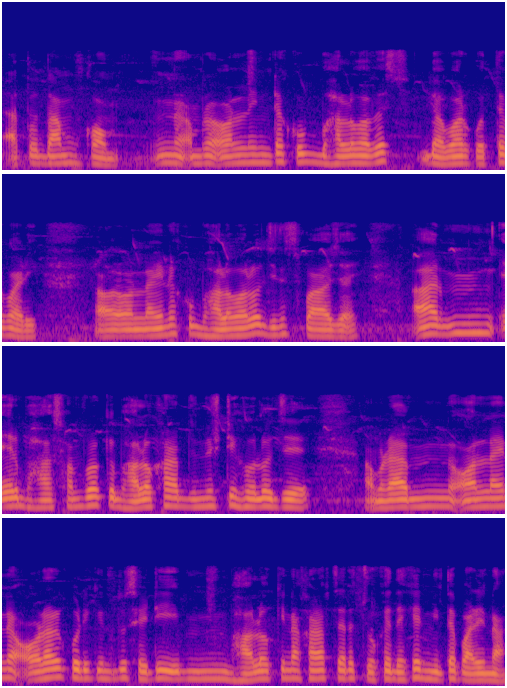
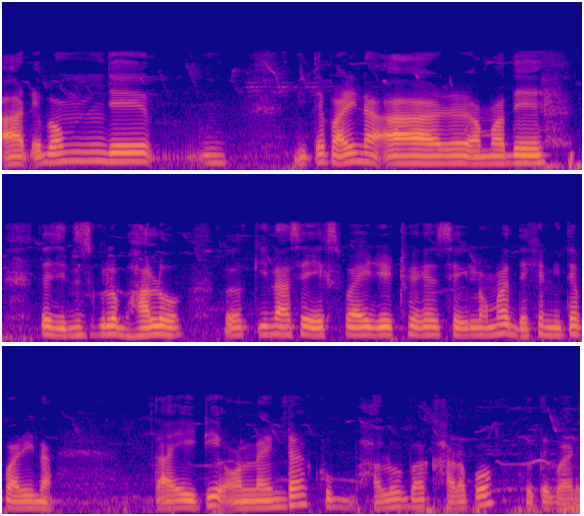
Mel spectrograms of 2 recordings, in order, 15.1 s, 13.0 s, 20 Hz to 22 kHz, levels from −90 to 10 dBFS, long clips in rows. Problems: constant background noise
